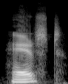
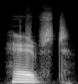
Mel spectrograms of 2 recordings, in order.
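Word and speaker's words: Herbst: August তারপরে ডিয়া হেরসড হারস মানে শরৎকাল এটা হচ্ছে সেপ্টেম্বর অক্টোবর আর নভেম্বর হারসড ঠিক আছে হারসড হারস না কিন্তু হারসড তারপরে ডিয়া ভিয়া ডিয়া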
